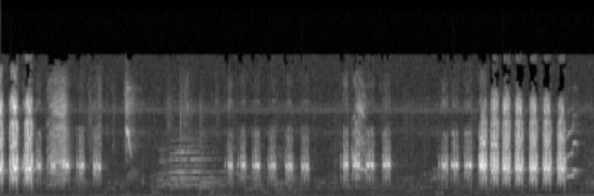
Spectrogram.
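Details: Kingfisher calls as a master recording for songbird training: scattered harsh notes and softer groups, closing with a strong, fast sequence of rasping notes about six per second.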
